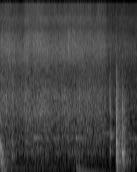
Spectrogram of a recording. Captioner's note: sizzling sound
